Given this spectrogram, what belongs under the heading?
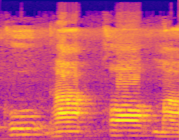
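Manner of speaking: ক্ষুধা, খ মা as khu-dha, kho-ma; syllable-by-syllable examples. Shown as a demonstration. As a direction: separate each syllable of ক্ষুধা, খ মা with pauses. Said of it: "যেমন হচ্ছে".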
